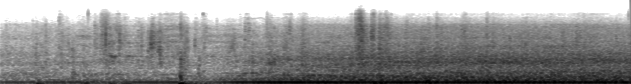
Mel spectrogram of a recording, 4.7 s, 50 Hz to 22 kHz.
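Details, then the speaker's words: Dometic Brisk 2 rooftop RV air conditioner restarted after installing an RV Airflow Systems duct upgrade: low hum and fan rush build and settle into an even drone, quieter than before though not silent. Running normally. "Not like, you know, super quiet, but it definitely is quieter."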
